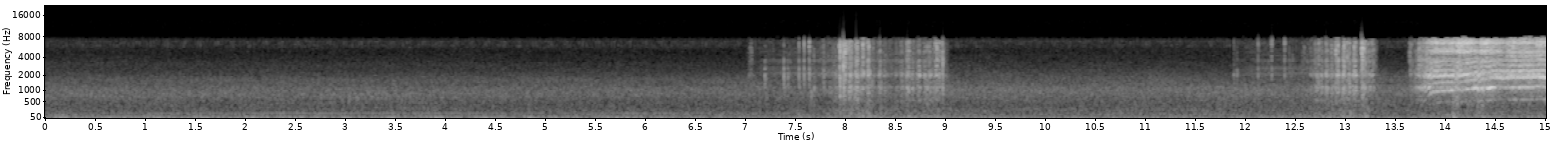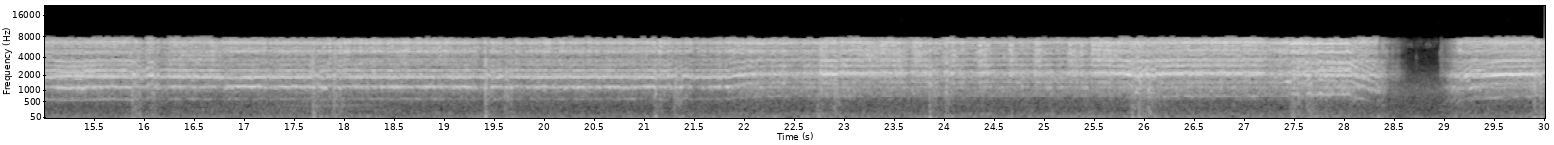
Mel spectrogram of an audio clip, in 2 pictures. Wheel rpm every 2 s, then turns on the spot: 0, 0, 0, 0, 10, 0, 30, 150, 160, 160, 160, 190, 200, 190, 110.
8-10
